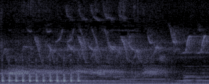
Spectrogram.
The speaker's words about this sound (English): And as Johnny is heading down the hill, the day is beautiful. The birds are singing their songs.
